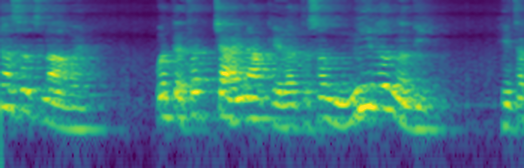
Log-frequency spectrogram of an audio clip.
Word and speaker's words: China: मी सांगितलं होतं, पण ब्रिटिश लोक लिहिताना कसं लिहितात बघा, की उदाहरणार्थ चीन हा शब्द ते CHINA लिहितात बरोबर आहे, पण त्याचा उच्चार करताना चायना करतात. डिरेक्टर का डायरेक्टर, इसाक न्यूटन का आयझॅक न्यूटन, स्पेलिंग बघा. मग लक्षात येतं की खूप वेळेला आय या लेटरचा उच्चार ते आय असाच करतात, जसं चायना.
